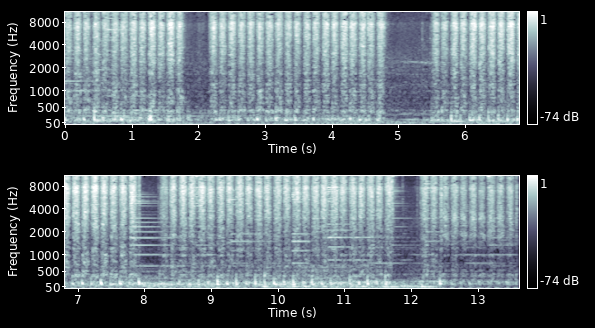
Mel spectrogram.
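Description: Sandpaper on a block rubbed by hand over the wooden bridge of an acoustic guitar, sanding it down in quick back-and-forth strokes. The strokes stop briefly a few times.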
